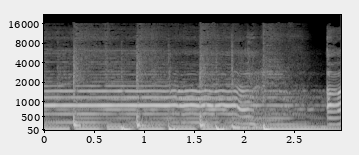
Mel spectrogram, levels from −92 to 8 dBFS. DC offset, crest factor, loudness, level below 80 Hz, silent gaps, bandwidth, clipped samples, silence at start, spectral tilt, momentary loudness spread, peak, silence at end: under 0.1%; 12 dB; -18 LUFS; -24 dBFS; none; 16.5 kHz; under 0.1%; 0 s; -6 dB/octave; 5 LU; -6 dBFS; 0 s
